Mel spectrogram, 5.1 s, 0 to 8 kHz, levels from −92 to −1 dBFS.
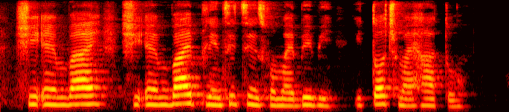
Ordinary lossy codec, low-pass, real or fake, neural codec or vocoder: none; none; real; none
